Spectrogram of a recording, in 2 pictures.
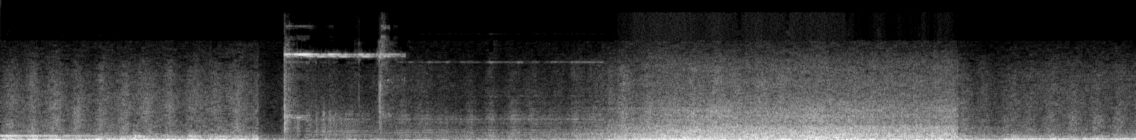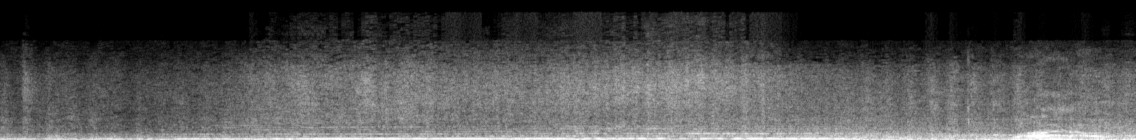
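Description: Train moving along railway tracks in a music video: a sustained rumble with a long, rising whistle-like tone building through the second half, loud and fairly close, with no voices.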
